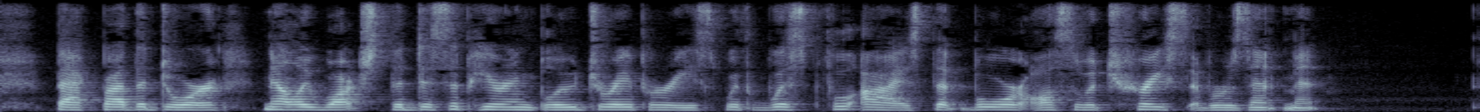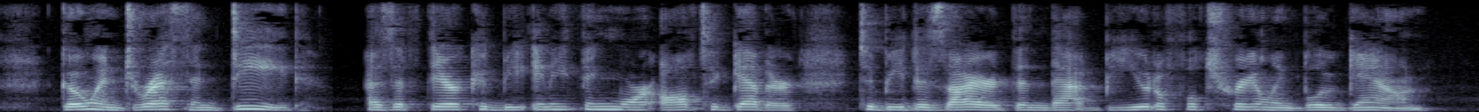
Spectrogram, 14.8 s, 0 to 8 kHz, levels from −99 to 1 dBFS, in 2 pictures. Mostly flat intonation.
Yes: narrow, 1.9 semitones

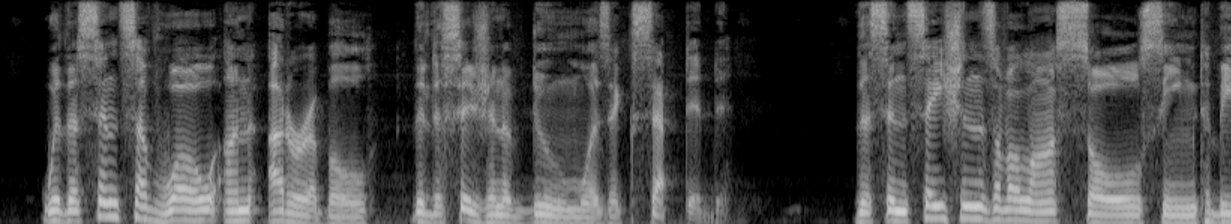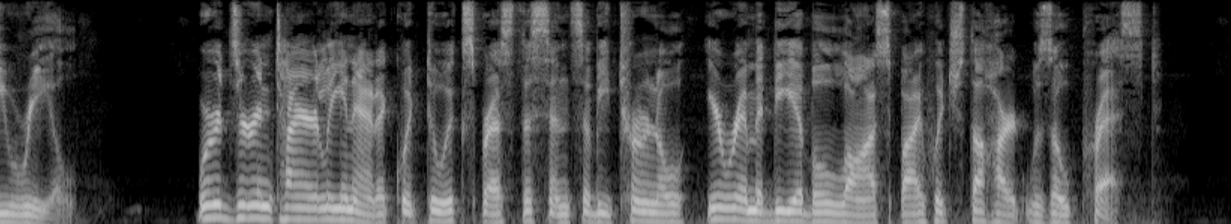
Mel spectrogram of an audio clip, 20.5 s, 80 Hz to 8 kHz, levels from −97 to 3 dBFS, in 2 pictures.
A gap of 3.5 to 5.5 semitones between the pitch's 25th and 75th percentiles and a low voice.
Yes: average, 4.3 semitones; low, 120 Hz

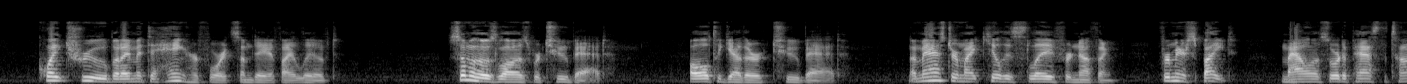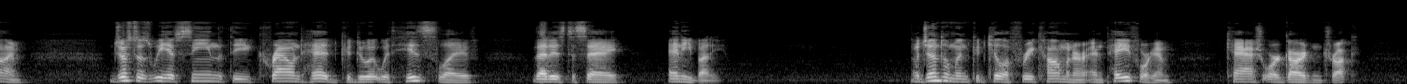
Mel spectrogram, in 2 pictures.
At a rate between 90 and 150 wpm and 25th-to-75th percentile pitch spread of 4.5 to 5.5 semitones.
No: average, 165 wpm; average, 5.1 semitones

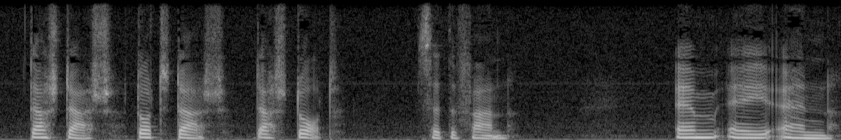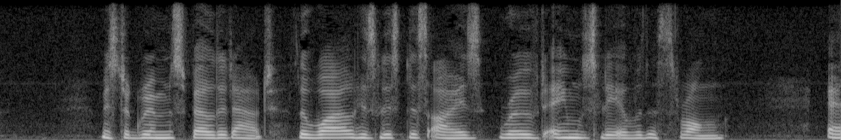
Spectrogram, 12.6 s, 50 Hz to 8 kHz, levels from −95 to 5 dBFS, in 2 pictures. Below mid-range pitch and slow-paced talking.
No: medium, 185 Hz; slow, 130 wpm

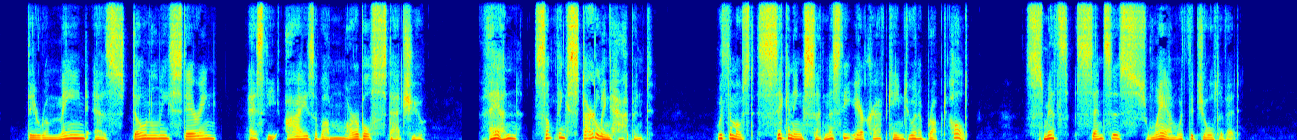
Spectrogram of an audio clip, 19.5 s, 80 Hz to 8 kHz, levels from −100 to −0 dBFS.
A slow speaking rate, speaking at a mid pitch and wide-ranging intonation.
Yes: slow, 110 wpm; medium, 155 Hz; wide, 7.0 semitones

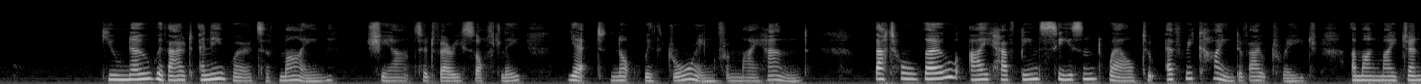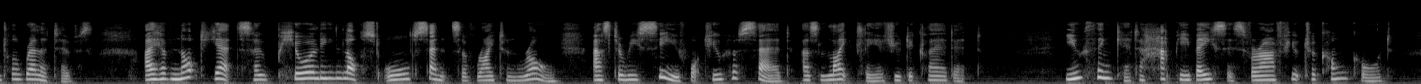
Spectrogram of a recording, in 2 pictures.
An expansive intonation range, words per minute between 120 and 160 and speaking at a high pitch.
Yes: wide, 6.4 semitones; average, 145 wpm; high, 205 Hz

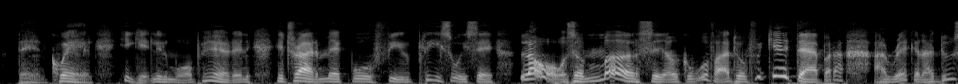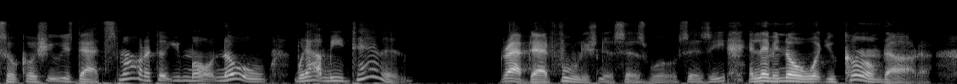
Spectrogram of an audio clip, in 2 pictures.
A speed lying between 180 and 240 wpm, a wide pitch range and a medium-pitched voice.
No: average, 185 wpm; wide, 6.0 semitones; low, 130 Hz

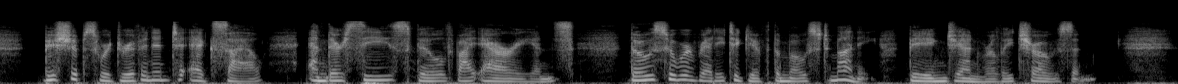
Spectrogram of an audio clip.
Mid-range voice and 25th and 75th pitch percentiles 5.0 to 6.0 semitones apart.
Yes: medium, 160 Hz; wide, 5.5 semitones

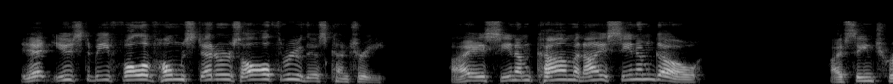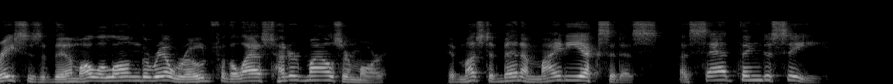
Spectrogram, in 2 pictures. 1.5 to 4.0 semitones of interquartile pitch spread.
No: wide, 5.4 semitones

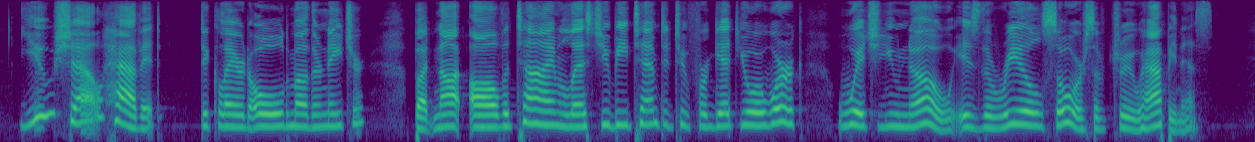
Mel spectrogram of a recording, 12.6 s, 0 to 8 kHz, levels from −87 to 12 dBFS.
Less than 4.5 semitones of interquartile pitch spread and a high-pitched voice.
Yes: average, 2.9 semitones; high, 230 Hz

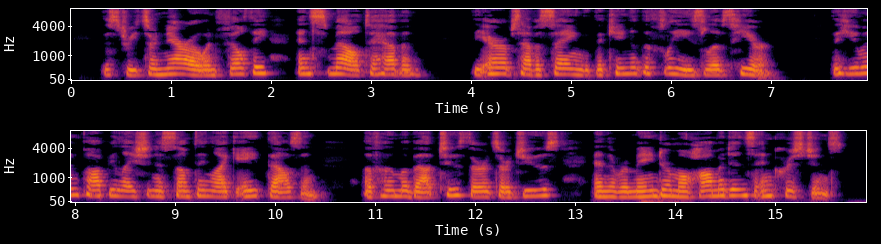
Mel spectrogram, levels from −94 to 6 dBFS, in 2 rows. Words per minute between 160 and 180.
Yes: average, 165 wpm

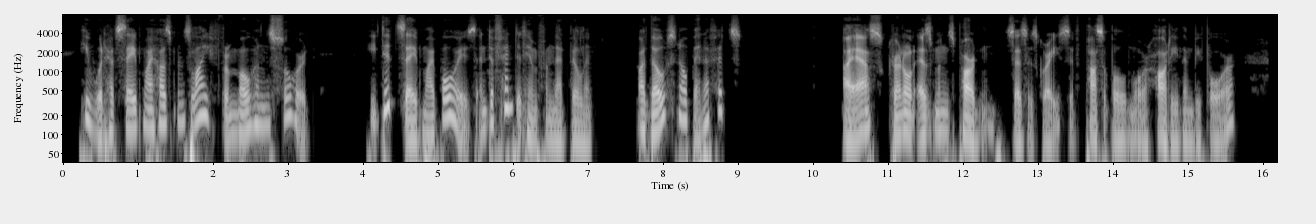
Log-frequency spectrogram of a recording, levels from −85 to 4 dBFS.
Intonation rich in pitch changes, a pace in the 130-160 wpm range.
Yes: wide, 8.9 semitones; average, 145 wpm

